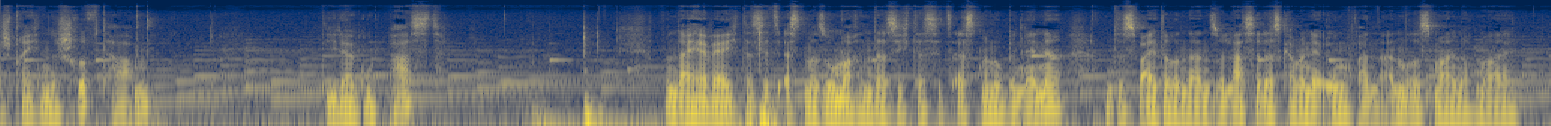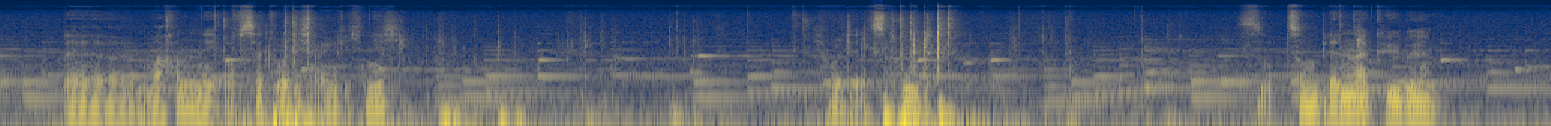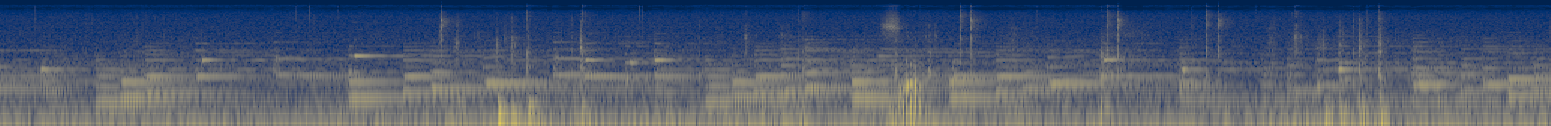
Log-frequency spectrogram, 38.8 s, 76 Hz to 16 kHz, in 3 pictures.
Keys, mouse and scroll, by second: 0.1-1.9 drag, 4.9 KP_3, 6.3 KP_Decimal, 9.8 KP_Decimal, 11.1-11.9 middle drag, 11.9 click, 13.6-14.7 middle drag, 14.7-16.6 drag, 16.6 z, 17.1 z, 17.9 Tab, 18.5 Tab, 24.1-25.9 drag, 29.8-31.1 middle drag, 30.1 a, 31.2 middle drag, 31.4-32.5 middle drag, 33.3 middle click, 33.5 middle click, 33.9-35.8 middle drag, 35.8 click, 36.5-36.9 middle drag, 36.9 a, 37.2 Tab, 37.7 middle click, 37.9 middle click, 38.7 middle click.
